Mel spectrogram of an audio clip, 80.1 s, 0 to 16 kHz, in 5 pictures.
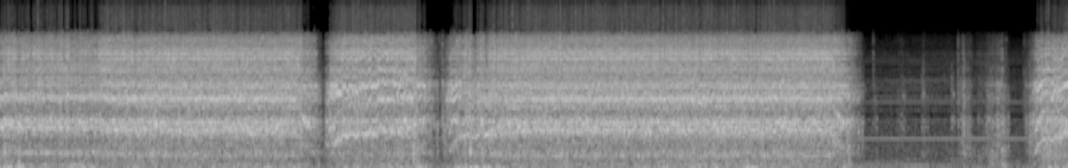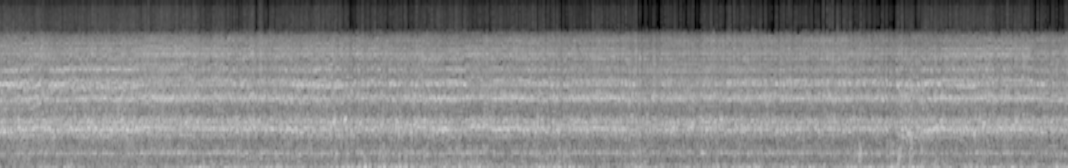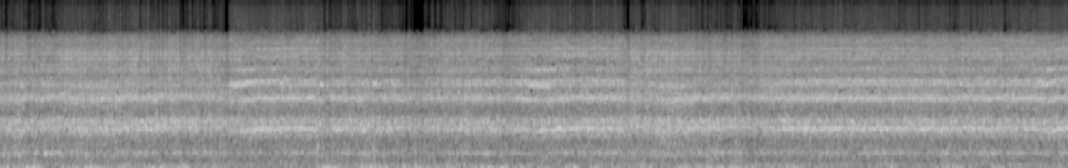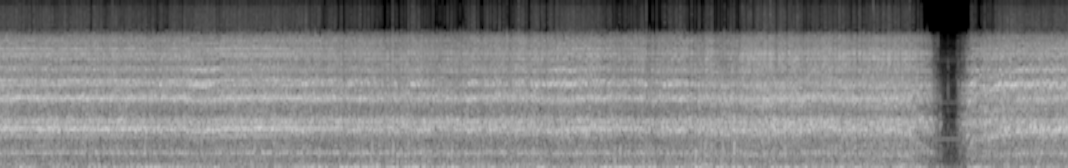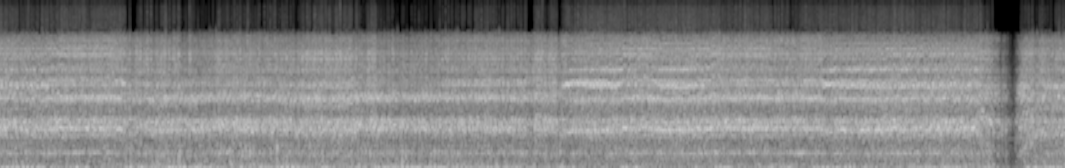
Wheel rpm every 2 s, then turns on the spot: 220, 200, 150, 170, 210, 210, 50, 60, 210, 230, 220, 230, 230, 230, 220, 220, 220, 230, 240, 230, 220, 230, 240, 230, 230, 230, 230, 230, 220, 210, 170, 150, 220, 220, 220, 230, 220, 230, 210, 130.
12-14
